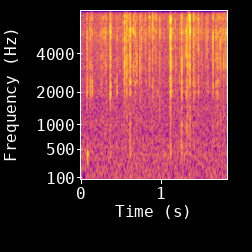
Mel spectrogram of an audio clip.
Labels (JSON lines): {"label": "ambient", "recorder": "HydroMoth"}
